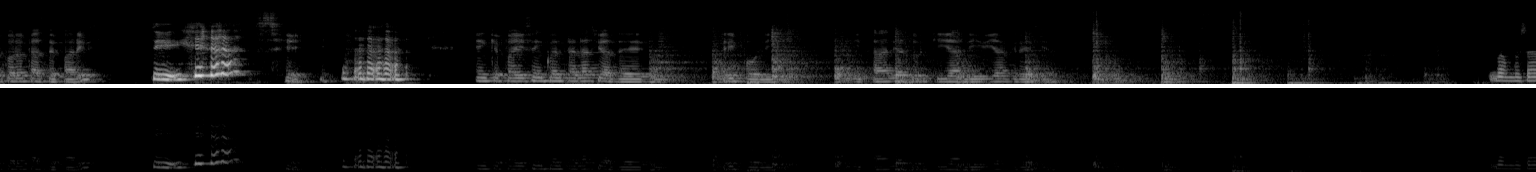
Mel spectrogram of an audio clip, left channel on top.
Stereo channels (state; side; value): quieter; right; 28.9 dB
